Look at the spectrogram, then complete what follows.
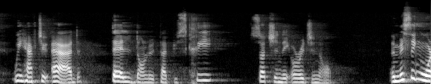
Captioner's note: french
